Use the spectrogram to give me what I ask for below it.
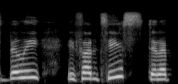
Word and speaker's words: Yfantis: very good um to musicians and it's Billy ifantis did I pronounce it correctly yeah yeah absolutely you sound quick yeah I'm trying y-f-a-n-t-i-s uh so Billy infantis and that's on bandcamp he's also on Facebook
